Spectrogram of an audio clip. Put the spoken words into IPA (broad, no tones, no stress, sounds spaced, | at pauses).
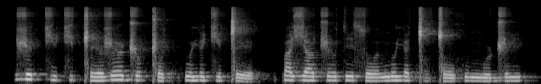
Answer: ʐ ɪ t t͡ɕ i t͡ɕ ɪ ǁ e ə̯ ʐ ɛ ə̯ ɖ͡ʐ o ǁ o t kʷʰ ɛ j e t͡ɕ e ǀ e | p a ʑ a ʈ͡ʂ ɪ ʊ̯ t i s o ə̯ ŋ ʊ j ɛ ɡ͡ǀ ɔ ǀ o xʷ e ŋ u ɖ͡ʐ i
